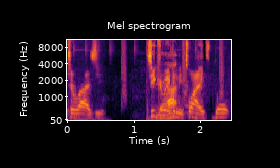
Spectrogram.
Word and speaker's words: Taraji: I think I'd call her Tajiri. Like I had. Oh wow, yeah, you butchered that now. I called her like 4 different things that wasn't Taraji.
